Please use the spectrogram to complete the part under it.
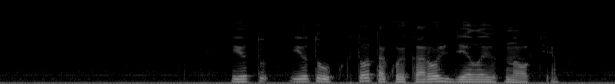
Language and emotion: Russian, neutral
